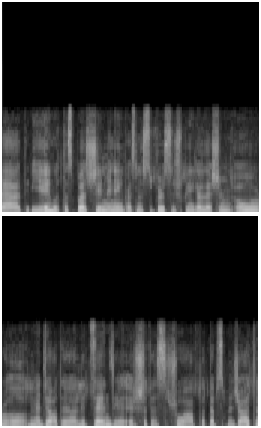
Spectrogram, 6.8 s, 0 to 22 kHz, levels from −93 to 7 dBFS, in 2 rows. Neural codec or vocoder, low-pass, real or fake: codec, 24 kHz, 0.9 kbps, WavTokenizer, small release; 10.8 kHz; fake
